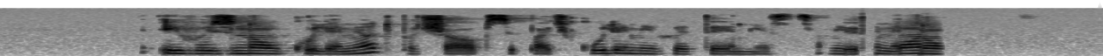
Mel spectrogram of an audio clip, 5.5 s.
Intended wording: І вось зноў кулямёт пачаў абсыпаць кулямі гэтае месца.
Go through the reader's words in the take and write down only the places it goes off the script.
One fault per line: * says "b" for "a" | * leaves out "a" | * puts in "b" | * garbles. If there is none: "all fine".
* garbles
